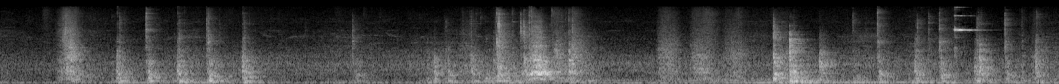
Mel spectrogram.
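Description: Heavy metal-on-metal clunks and knocks from a tractor's front axle beam being shifted and worked into its mounting bracket on a jack, with a longer scraping stretch about halfway through and a brief metallic ring near the end.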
